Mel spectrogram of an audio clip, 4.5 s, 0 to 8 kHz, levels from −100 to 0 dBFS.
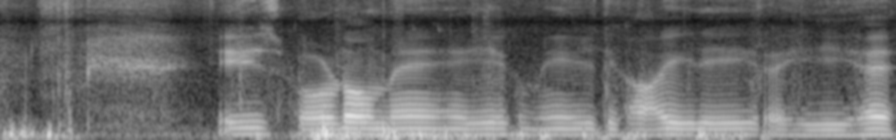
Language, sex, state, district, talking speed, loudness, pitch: Hindi, female, Haryana, Jhajjar, 120 wpm, -22 LUFS, 125 Hz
